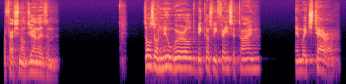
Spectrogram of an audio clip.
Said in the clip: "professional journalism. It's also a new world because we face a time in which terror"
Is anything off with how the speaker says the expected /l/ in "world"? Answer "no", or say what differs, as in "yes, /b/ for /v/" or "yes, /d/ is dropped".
no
